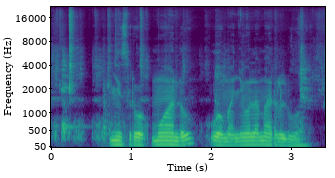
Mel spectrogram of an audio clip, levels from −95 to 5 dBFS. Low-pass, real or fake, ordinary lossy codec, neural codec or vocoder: none; real; none; none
